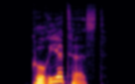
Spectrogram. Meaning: inflection of kurieren: 1. second-person singular preterite 2. second-person singular subjunctive II
- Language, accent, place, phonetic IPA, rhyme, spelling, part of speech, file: German, Germany, Berlin, [kuˈʁiːɐ̯təst], -iːɐ̯təst, kuriertest, verb, De-kuriertest.ogg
